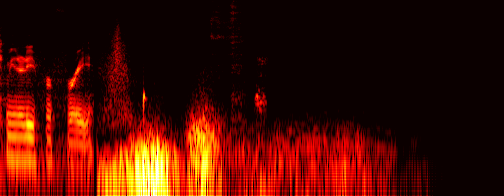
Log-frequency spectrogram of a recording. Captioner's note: logo swooshing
